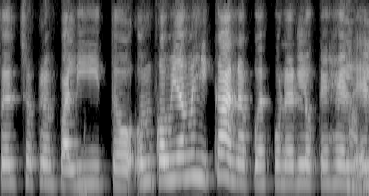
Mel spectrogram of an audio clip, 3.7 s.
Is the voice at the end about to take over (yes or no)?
no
